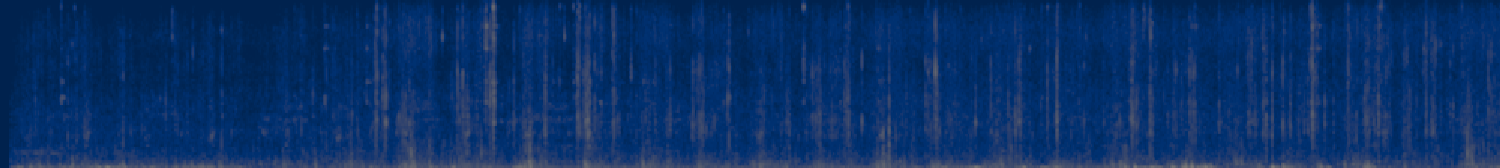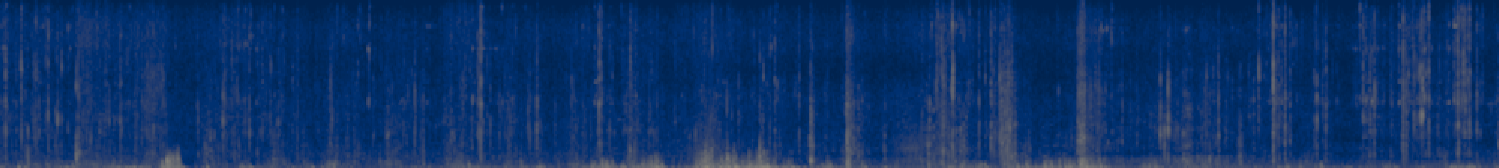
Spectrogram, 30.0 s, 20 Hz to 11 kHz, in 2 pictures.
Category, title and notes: Soundscapes > Urban
Walking to car and driving ambience
A simple stereo recording of walking to my car and driving away. Recorded on iPhone SE (3rd Gen).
